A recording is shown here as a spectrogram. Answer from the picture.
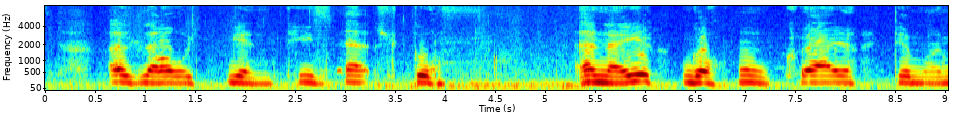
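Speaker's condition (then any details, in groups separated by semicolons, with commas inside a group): Cerebral palsy; speech improved over past year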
